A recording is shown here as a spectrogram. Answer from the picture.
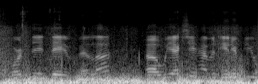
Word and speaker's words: Huerta del Valle: my position at Huerta del Valle is as an urban farmer.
